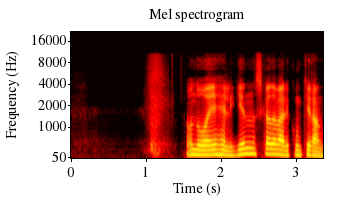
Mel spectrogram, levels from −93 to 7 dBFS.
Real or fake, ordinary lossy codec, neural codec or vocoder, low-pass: fake; none; codec, 24 kHz, 0.9 kbps, DualCodec; 10.8 kHz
